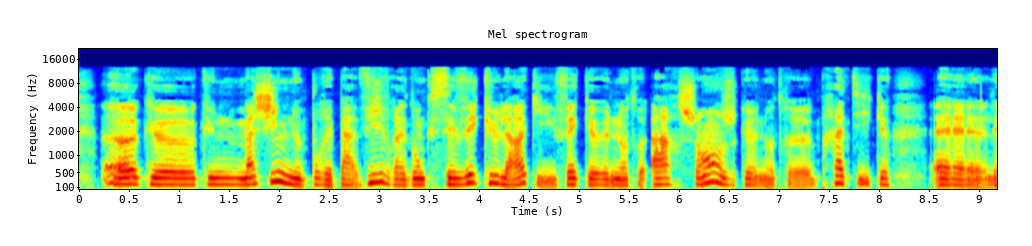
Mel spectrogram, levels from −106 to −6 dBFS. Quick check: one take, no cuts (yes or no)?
yes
